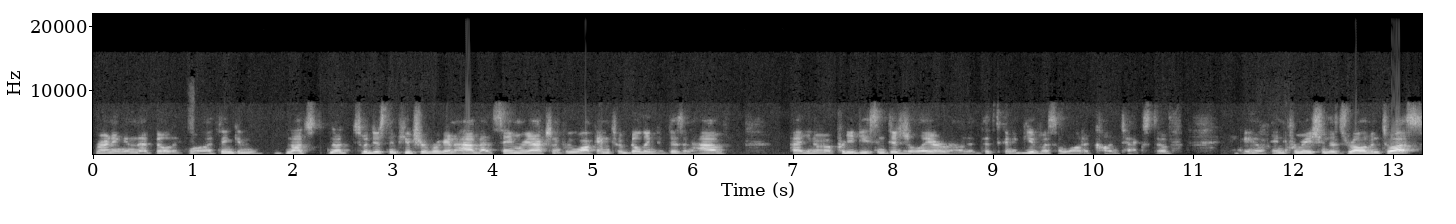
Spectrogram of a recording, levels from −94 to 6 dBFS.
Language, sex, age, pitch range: English, male, 30-49, 120-135 Hz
